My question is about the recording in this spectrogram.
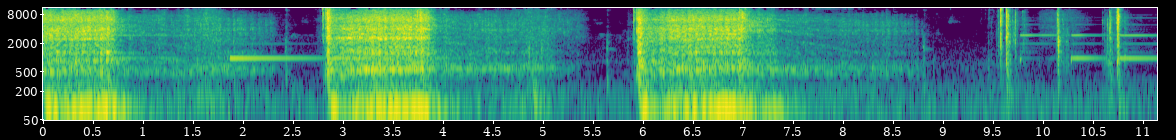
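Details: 1985 Chevrolet C4 Corvette, 250k miles, long-sitting with bad old fuel drained and fuel pump replaced: three roughly one-second cranking bursts, starter spinning evenly, engine never fires; starter fluid planned next; crank no-start, cause unconfirmed.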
